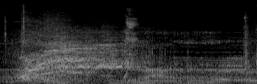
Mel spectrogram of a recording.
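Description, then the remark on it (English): A person imitates a loud, drawn-out triumphant roar: one rough, growling burst swelling for about a second, then trailing off into quieter breathy noise. “It's just like the whole thing is like he picks it up and like gives this triumphant roar.”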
